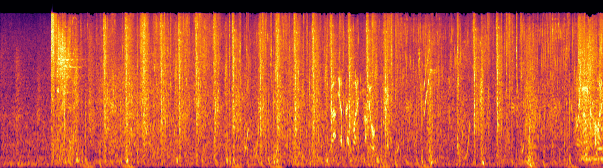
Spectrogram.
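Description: Rapid shots fire and splash, over and over.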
